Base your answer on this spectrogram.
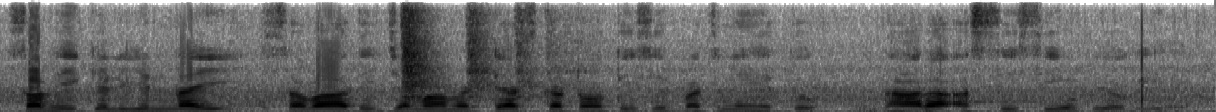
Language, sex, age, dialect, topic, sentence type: Hindi, male, 60-100, Awadhi Bundeli, banking, statement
